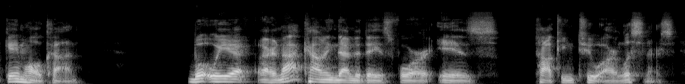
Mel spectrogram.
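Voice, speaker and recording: Guy with a lowish voice, chatty podcast host talk. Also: a little mellow.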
